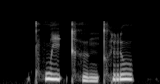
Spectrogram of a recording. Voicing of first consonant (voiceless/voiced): voiceless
